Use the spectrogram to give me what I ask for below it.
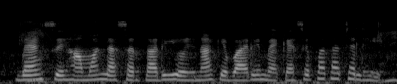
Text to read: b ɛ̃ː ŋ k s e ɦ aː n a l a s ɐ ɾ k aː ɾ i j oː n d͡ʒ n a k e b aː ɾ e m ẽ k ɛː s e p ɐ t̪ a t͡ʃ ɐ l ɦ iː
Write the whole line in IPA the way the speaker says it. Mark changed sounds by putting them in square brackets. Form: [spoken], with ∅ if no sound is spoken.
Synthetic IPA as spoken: b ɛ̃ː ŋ k s e ɦ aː [m] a l a s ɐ ɾ k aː ɾ i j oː [∅] d͡ʒ n a k e b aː ɾ e m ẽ k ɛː s e p ɐ t̪ a t͡ʃ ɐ l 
